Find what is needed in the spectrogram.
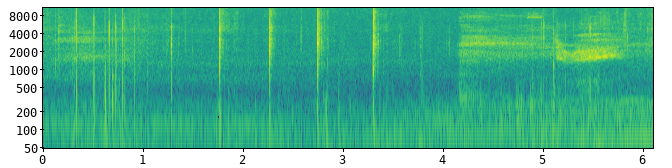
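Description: Pomegranate rind cracking and tearing as the fruit is pulled open by hand: a run of sharp separate snaps and crackles over the first few seconds. A steady low rumble runs underneath and grows stronger near the end.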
